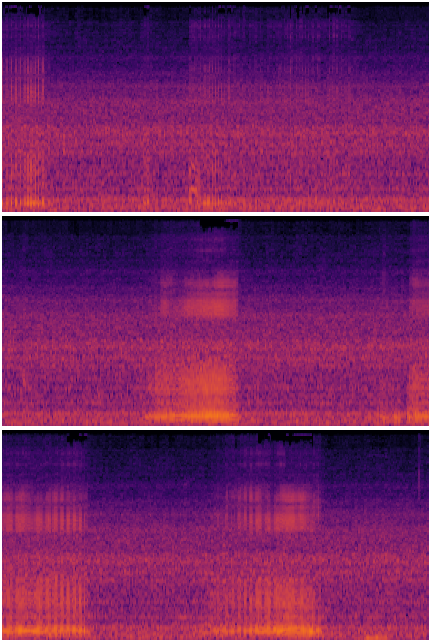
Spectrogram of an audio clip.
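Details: Sleeping with one eye open, the dwarf cat Winky breathes softly at first, then gives three snores about two and a half seconds apart. Each is a low, rattling drone with a slightly warbling pitch.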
